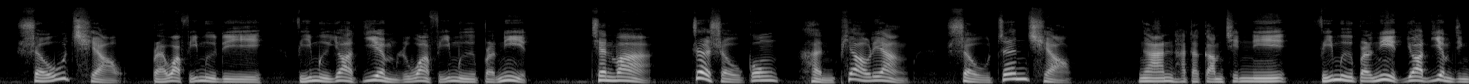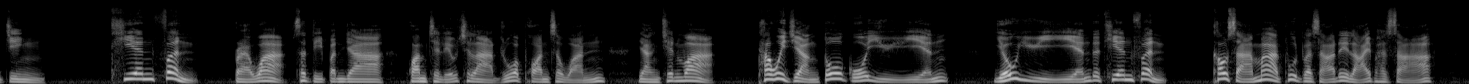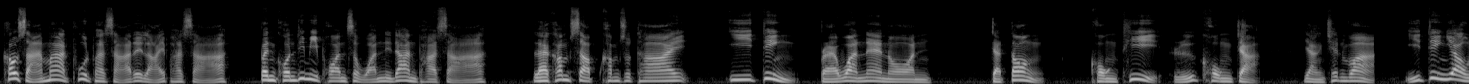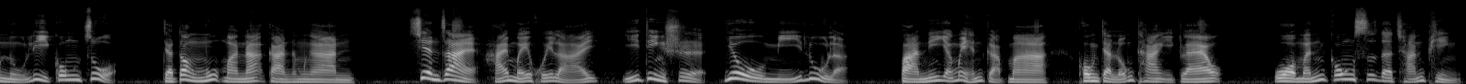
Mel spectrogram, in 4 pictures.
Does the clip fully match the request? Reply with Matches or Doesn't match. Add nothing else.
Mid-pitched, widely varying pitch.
Matches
